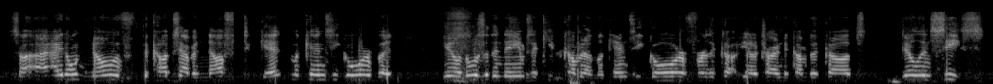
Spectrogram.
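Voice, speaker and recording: A man's voice: high-pitched, pushed and bright, a little hiss or hum, rough recording. A man talking baseball as a podcast guest over a video call that breaks up, loose and chatty with lots of fillers. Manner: loose and conversational, many "you know" fillers. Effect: heard over a video call with a breaking-up connection. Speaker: podcast guest covering the Cubs. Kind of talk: casual baseball chat.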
